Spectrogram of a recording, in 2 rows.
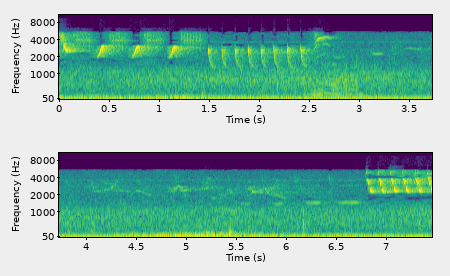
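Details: Common nightingale singing at Algutsrum, Öland, on 14 June 2010. A fast series of repeated sharp whistled notes and a rattling trill, then quieter scattered phrases, then another rapid repeated series, over a low rumble.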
